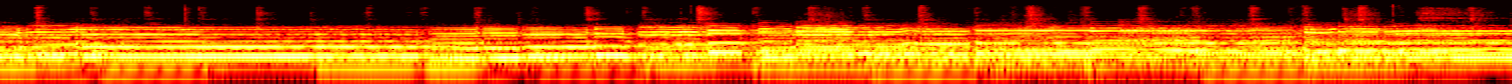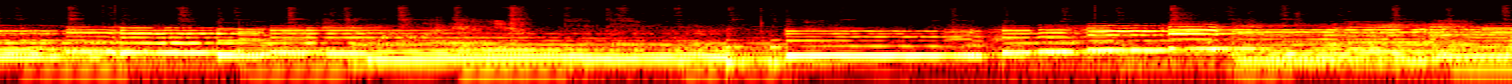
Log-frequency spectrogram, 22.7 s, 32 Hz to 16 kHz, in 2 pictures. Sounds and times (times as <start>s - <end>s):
Steel guitar, slide guitar: 0.0s - 22.6s.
